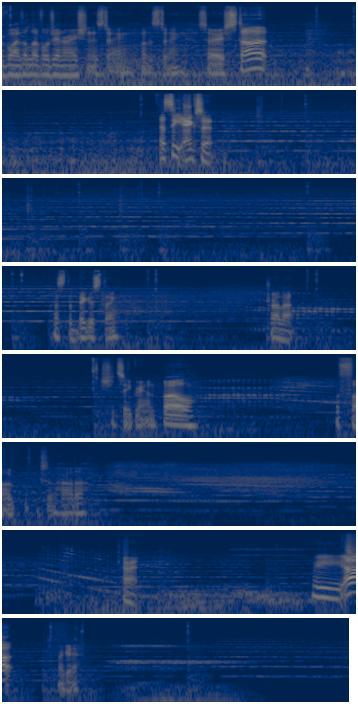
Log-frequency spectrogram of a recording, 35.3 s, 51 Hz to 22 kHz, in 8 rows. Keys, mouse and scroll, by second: 0.0 click, 3.9 middle click, 4.7-6.2 middle drag, 6.6 scroll up 4, 7.6 scroll down 4, 7.6 scroll up 1, 7.9 middle click, 9.1 scroll up 2, 9.5 middle click, 10.3 scroll down 2, 10.6 middle click, 11.9 click, 13.4 right click, 15.1 click, 17.1 click, 29.2 w, 33.2 click.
